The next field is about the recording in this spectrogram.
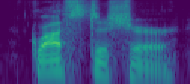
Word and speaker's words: Gloucestershire: How do you say that? – Gloucestershire.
